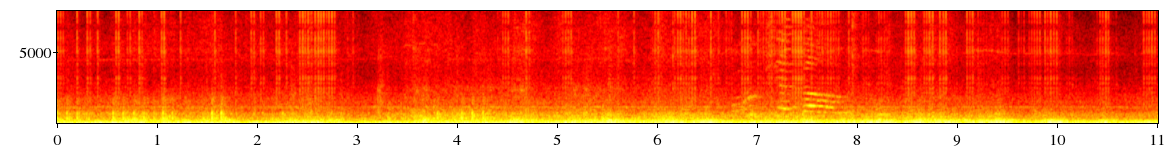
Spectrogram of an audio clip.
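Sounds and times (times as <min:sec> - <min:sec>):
train engine and wheels rumbling: 0:00.0 - 0:11.0
short clicks and rattles: 0:03.6 - 0:11.0.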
